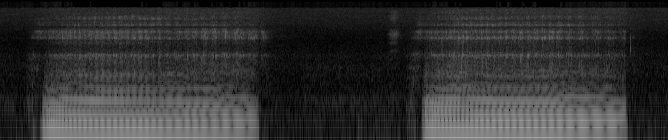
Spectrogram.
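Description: Two long, loud, deep rumbling snores on breathing in, separated by quiet pauses; typical snoring from vibrating upper-airway tissue during sleep.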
